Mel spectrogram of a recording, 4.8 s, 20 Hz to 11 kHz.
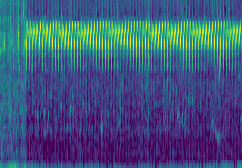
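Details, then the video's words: Golden grasshopper (belalang emas), recorded for tutoring songbirds, gives a high, steady buzzing trill of rapid even pulses that starts after half a second and runs unbroken to the end over faint background hiss. "MASTERAN BELALANG EMAS TERBAIK 2026 | SUARA ASLI"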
